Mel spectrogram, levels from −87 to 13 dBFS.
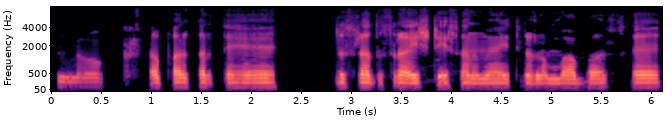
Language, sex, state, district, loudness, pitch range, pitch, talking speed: Hindi, male, Bihar, Araria, -18 LUFS, 110-115 Hz, 110 Hz, 125 wpm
